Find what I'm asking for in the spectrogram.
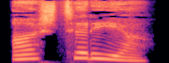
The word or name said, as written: ಆಶ್ಚರ್ಯ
